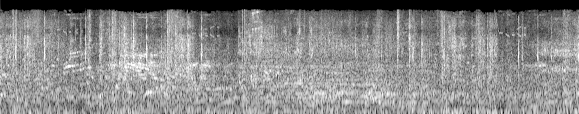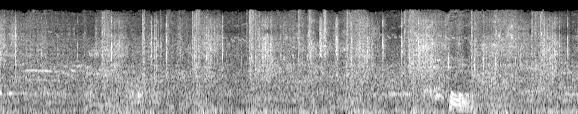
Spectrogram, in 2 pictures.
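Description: Heavy blows land with deep, crashing thuds.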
